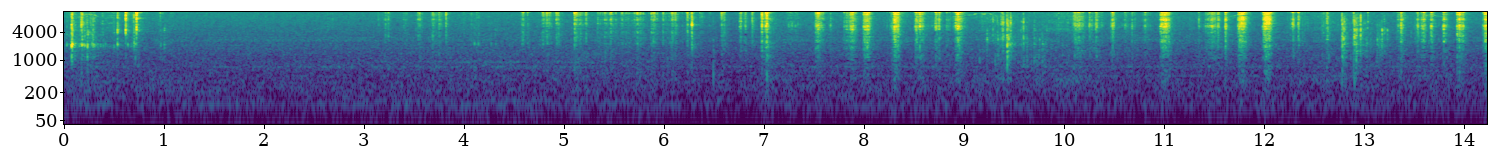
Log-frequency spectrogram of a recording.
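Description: Utility knife blade cutting and scraping around the seam of a hard plastic tube package: a few sharp clicks at the start, a brief lull, then a run of irregular clicks and scratches that comes thicker from about four seconds in.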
